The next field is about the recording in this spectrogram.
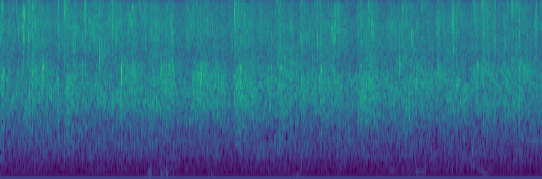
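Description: Sustained applause from an audience, a dense wash of many hands clapping steadily at an even volume for several seconds, with faint voices mixed in underneath.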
